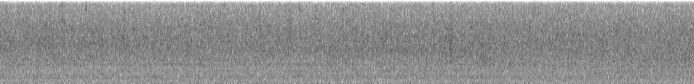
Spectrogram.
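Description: Steady, even hiss of aquarium aeration and filtration: water and air bubbling through the fish tanks, with a low steady hum underneath.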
